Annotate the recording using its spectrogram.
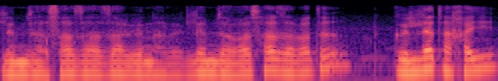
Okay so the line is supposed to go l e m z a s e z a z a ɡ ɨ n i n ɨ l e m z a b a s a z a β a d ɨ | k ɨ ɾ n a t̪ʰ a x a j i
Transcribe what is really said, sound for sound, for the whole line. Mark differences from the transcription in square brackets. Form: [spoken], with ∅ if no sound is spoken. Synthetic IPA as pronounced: l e m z a s [a] z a z a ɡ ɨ n [a] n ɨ l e m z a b a s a z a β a [t] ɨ | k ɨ [l] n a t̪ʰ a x a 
